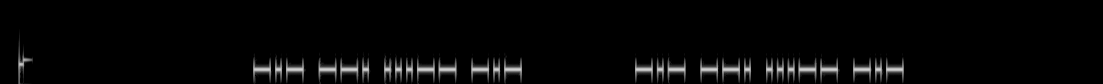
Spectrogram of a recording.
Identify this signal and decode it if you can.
Morse code, heard as a keyed tone, about 21 wpm, 700 Hz. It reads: KG3K KG3K
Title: USA Call Signs - 4 Characters - Repeated 2x - 22wpm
